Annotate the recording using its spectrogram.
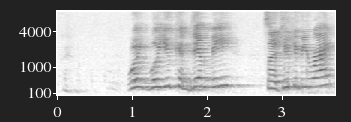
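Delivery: God's challenging voice. Acted. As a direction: lightly play God putting Job on the spot. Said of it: "they don't think God talked like this".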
